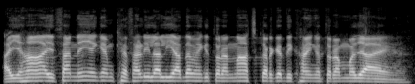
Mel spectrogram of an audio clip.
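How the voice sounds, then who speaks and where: A man's voice: fairly high pitch, steady tone, fairly quick, pushed and bright, clean tone. A man teaching an exam-coaching class in a classroom, teasing and scolding his students in slangy talk. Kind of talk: classroom lecture. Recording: voice from a distance.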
